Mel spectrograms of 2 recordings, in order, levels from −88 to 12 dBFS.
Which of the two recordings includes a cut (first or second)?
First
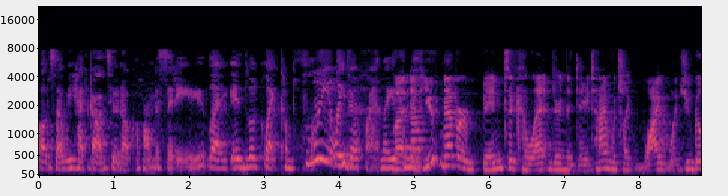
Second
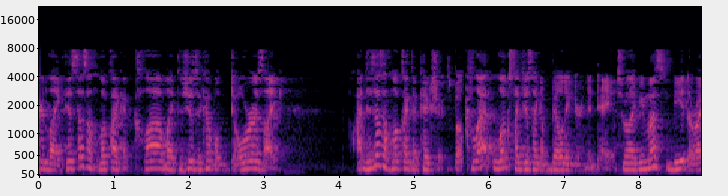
second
